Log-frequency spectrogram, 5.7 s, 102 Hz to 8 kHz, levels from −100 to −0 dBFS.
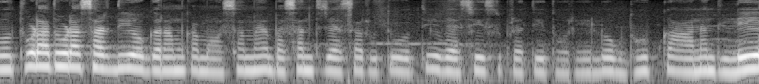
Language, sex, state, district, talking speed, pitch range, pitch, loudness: Hindi, female, Delhi, New Delhi, 200 wpm, 195-215 Hz, 205 Hz, -18 LUFS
